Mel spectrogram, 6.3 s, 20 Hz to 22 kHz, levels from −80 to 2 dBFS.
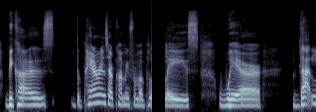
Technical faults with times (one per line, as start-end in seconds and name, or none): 3.03-3.31 rebuffering stall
